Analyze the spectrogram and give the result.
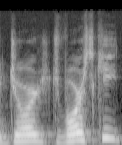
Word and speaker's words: George Dvorsky: Uh, this week, I'm joined by George Dvorsky.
